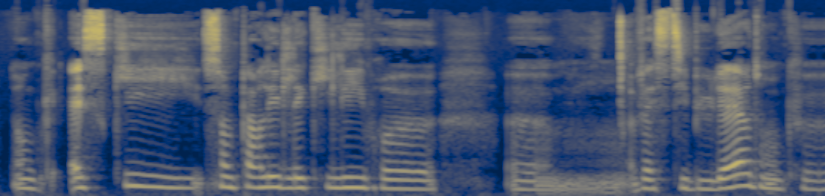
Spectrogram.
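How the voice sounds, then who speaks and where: On a very clean recording with a silent background, a woman speaks very slowly at a medium pitch, her tone dark and mellow, her intonation fairly even. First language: not French (speaking French). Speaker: sophrology practitioner and vertigo sufferer. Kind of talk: personal video talk to camera. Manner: halting, many hesitations.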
